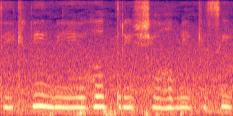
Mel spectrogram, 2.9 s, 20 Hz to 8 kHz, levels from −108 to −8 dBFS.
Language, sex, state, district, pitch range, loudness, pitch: Hindi, female, Punjab, Fazilka, 250-270 Hz, -13 LUFS, 250 Hz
